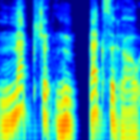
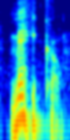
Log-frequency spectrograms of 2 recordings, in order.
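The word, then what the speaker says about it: México: Mexico, M-E-X, the letter X in Spanish, generally, some drift on this, generally gets the sh sound. So it's not Mexico, it's Mexico.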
